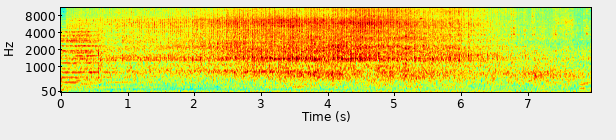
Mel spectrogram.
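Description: Early motor car's engine running, a steady noisy rumble that swells about halfway through and then eases.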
